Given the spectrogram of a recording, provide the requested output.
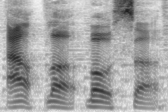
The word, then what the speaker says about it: Alamosa: So anyways, and it's 4 syllables, so Alamosa. 1, 2, 3, 4. Chuff, chuff, chuff, chuff. So, yeah.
